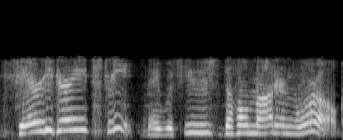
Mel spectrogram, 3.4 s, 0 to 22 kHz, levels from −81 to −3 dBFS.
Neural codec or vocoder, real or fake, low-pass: codec, 16 kHz, 1.1 kbps, Voila-Tokenizer; fake; 5.4 kHz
